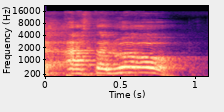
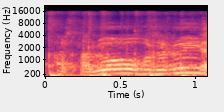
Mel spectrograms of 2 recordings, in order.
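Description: First: Loud goodbye. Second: Said in the usual way. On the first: Acted. Despedida en voz alta.

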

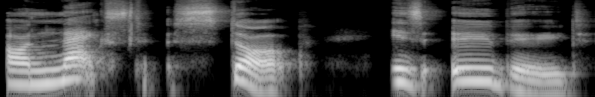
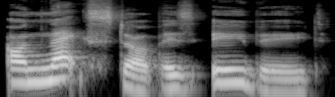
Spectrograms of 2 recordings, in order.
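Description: First: Our next stop drawn out slowly. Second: Natural quick pace; faster. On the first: Teacher modelling for students, very slow. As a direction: stretch it for the learner. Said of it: "Plus lentement". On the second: Teacher modelling for students, quick natural. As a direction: say it quickly, like a native. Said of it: "Et plus rapidement". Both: Shown as a demonstration.

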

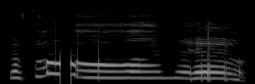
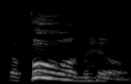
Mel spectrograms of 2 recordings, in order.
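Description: First: Loud, slowly drawn-out title; shouting title. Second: Loud, at normal pace; just call the title out loud; shouting title. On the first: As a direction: stretch every word and shout it. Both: Real, not acted. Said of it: "And I'm just shouting".

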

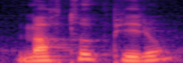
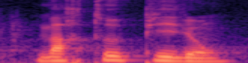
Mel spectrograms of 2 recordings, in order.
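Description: First: "Marteau pilon?" with the end lifted as a question; questioning repeat. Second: Said in the usual way. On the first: Real, not acted. Player doubts the French weapon name, questioning rise on "Marteau pilon?".

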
